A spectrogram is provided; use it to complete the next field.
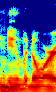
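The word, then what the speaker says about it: Númenor: from the new moon they all say it like and then I'm like I'm like just say numenor it's fine and everything uh but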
